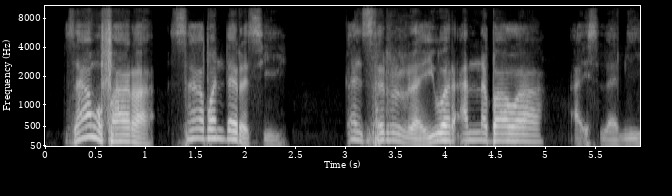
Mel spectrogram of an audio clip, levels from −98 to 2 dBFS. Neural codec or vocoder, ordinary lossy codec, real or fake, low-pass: codec, 24 kHz, 3 kbps, HILCodec; none; fake; 9.9 kHz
